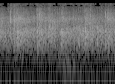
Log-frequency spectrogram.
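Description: An audience claps their hands for the Lord in a steady, dense wash of applause, many hands overlapping into a continuous bright crackle with no pauses or voices.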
